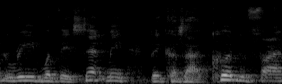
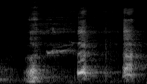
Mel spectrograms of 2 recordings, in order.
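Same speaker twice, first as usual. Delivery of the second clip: breathy laugh; 6 dB louder than usual. Real, not acted. Laughs after "I feel you.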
